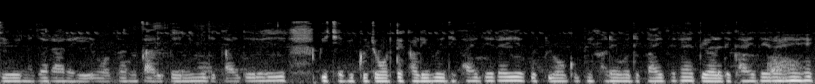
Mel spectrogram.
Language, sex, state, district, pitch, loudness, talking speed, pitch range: Hindi, female, Chhattisgarh, Korba, 155 Hz, -19 LUFS, 265 wpm, 150-165 Hz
